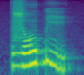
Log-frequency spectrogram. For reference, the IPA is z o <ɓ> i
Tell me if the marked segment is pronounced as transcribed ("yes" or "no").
yes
